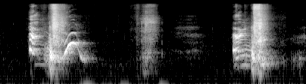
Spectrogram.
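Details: Two loud sneezes, each a rising voiced inhale then a sharp burst, with a soft sniff between, from a woman with hay fever (pollen allergy): allergic rhinitis sneezing.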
